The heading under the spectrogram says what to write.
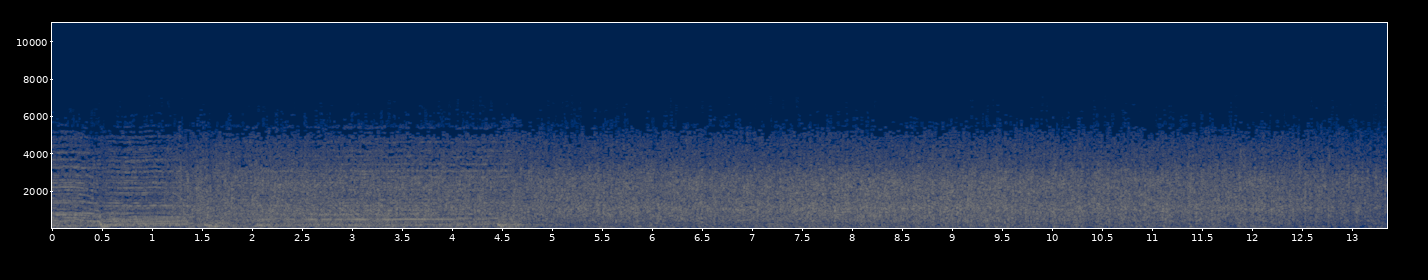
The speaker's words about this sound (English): There's only one thing a taxi has to look out for. That's another taxi. Traffic, too much traffic. Can't they stop this jamboree? Cause there's much too many, much traffic for me.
